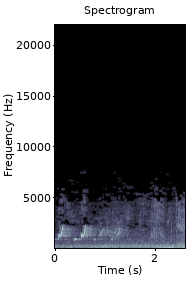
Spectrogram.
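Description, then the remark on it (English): A bushshrike calls from a thorn tree with a quick series of clear, rising whistled notes, repeated four or five times in steady rhythm over a constant low background hiss. “A gorgeous bush fight calls from a thorn tree.”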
